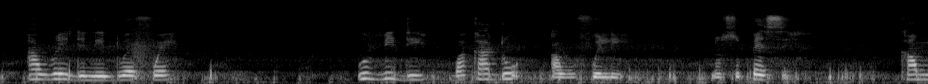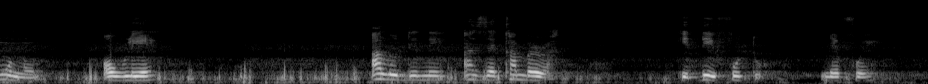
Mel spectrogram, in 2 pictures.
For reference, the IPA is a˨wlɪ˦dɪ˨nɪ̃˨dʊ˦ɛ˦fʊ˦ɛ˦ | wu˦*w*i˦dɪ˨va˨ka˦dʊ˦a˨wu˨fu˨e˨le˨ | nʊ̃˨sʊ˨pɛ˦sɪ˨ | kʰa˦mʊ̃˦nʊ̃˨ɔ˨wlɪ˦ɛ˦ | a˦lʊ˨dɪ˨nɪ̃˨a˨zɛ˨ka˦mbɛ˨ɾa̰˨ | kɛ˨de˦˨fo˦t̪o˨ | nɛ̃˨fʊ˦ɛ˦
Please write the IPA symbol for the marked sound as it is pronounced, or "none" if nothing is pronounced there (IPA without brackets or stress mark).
v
